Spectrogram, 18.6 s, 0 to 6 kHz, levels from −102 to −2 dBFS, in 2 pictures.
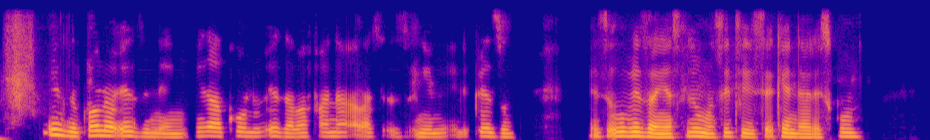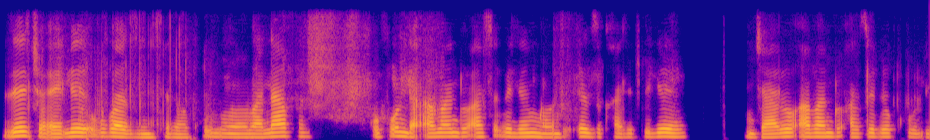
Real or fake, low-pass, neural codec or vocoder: fake; 5.4 kHz; autoencoder, 48 kHz, 128 numbers a frame, DAC-VAE, trained on Japanese speech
